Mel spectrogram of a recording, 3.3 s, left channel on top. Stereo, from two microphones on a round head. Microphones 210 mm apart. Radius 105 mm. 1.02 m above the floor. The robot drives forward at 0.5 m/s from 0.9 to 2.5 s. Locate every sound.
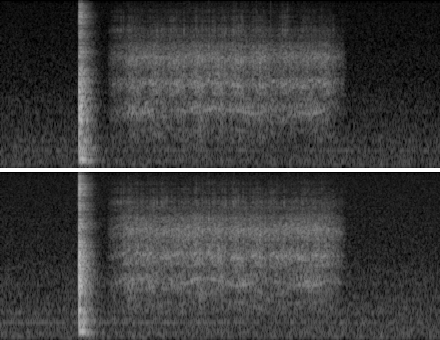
0.6 s chopping: 30° right (ahead or behind), 1.4 m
